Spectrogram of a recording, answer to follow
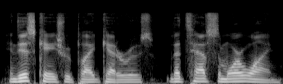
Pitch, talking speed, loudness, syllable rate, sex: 120 Hz, 210 wpm, -18 LUFS, 5.4 syllables/s, male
